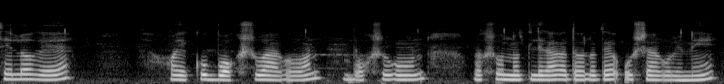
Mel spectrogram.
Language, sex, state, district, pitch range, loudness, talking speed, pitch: Chakma, female, Tripura, Unakoti, 210-230 Hz, -18 LUFS, 105 wpm, 215 Hz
